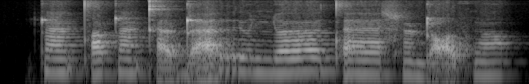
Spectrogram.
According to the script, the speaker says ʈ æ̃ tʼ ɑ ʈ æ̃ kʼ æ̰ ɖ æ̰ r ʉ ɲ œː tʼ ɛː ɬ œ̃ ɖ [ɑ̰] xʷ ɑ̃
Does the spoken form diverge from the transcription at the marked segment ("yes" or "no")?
no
